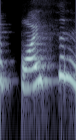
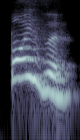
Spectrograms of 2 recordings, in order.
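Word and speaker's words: poison: अब हैरानी की बात यह है कि यहाँ पॉइजन की स्पेलिंग में मैंने कोई जेड नहीं लिखा, पर फिर भी मैंने इसे पॉइजन नहीं पढ़ा, मैंने इसे पढ़ा है पॉइजन। यानी जेड का साउंड आया है।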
